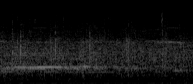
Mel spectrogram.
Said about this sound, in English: Come on, clap your hands for the Lord.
